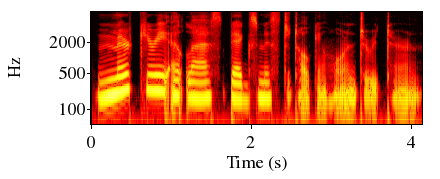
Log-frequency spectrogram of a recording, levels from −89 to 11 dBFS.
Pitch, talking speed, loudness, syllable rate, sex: 185 Hz, 115 wpm, -18 LUFS, 3.3 syllables/s, female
